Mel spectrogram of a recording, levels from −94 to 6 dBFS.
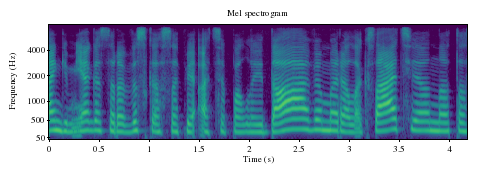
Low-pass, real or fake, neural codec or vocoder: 7.2 kHz; real; none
